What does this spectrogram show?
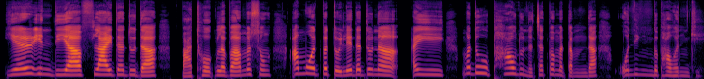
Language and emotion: Manipuri, disgusted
